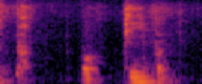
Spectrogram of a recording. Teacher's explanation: it is the upper and the lower lip that come together to produce the sound P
